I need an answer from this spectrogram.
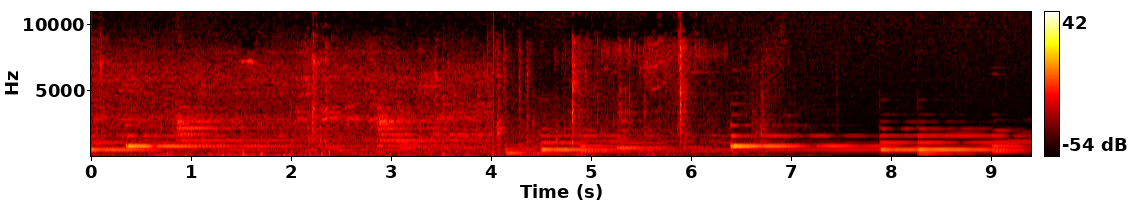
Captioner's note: church bell, Music, boats squeak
